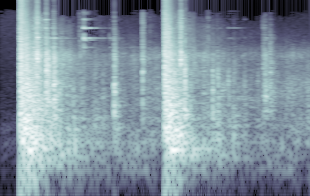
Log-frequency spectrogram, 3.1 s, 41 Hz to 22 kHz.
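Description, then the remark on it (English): Two loud, sharp blasts from a .50 caliber rifle with a muzzle brake, about a second and a half apart, each trailing off in a long rumbling decay, with a few faint clicks between. “The problem I got here is it's been a long time since I've shot a 50 caliber, and I'm sure that I'm not as good as I used to be”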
